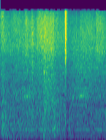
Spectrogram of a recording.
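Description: Steady factory machinery noise, with a sharp click about a second and a half in.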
